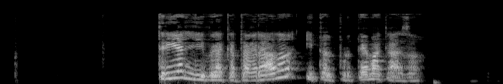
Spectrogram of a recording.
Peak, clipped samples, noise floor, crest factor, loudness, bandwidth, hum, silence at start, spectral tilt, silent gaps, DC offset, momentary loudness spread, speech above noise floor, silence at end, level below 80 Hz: -2 dBFS; under 0.1%; -87 dBFS; 20 dB; -19 LUFS; 11.5 kHz; none; 1.6 s; -4 dB/octave; none; under 0.1%; 11 LU; 68 dB; 0.65 s; -60 dBFS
